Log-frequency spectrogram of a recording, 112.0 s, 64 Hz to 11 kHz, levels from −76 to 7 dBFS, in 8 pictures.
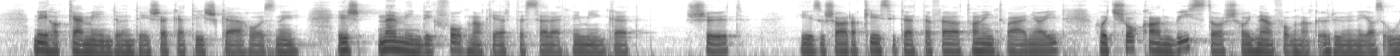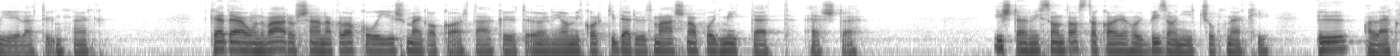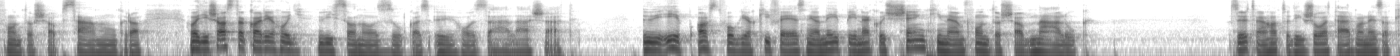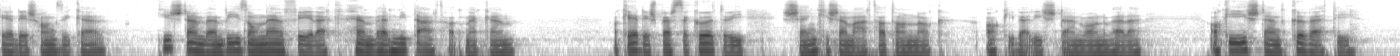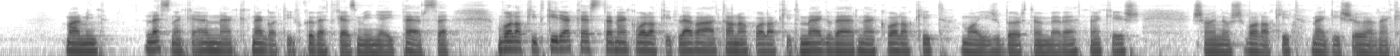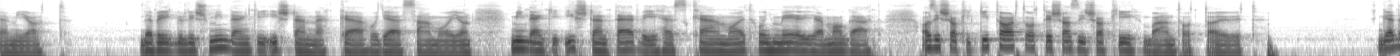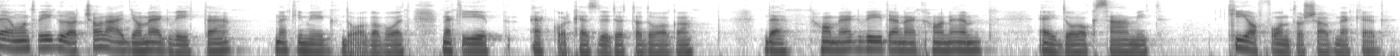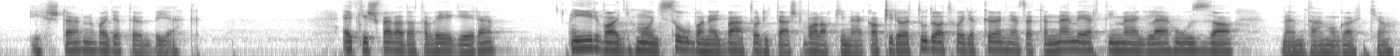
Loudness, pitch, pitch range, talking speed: -23 LUFS, 100 Hz, 95-110 Hz, 115 wpm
